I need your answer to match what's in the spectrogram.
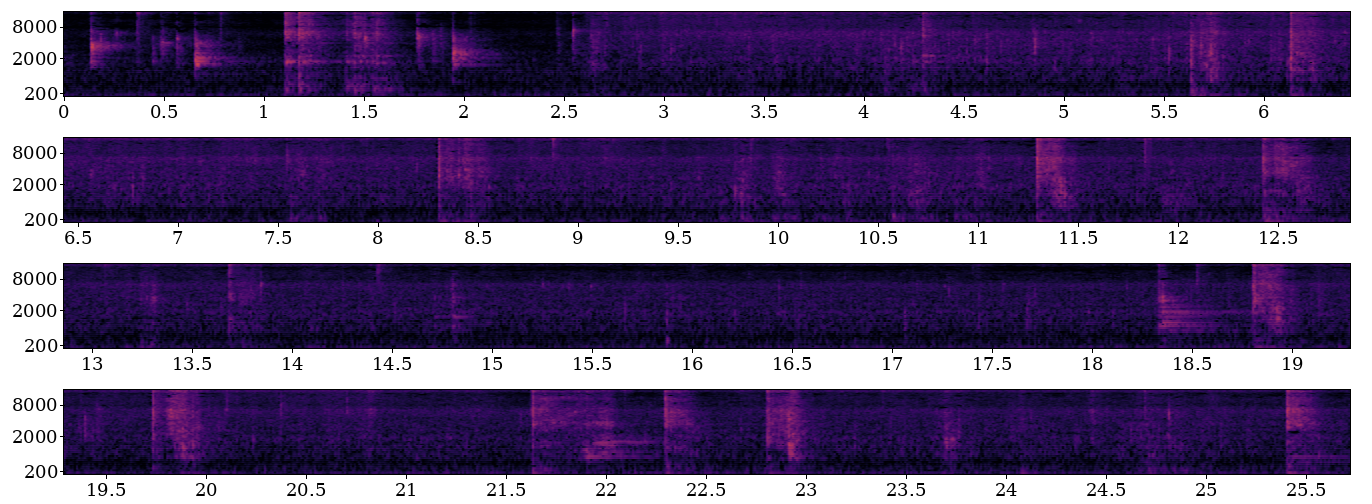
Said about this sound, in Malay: Kita goreng ikan bilis tabur pula.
